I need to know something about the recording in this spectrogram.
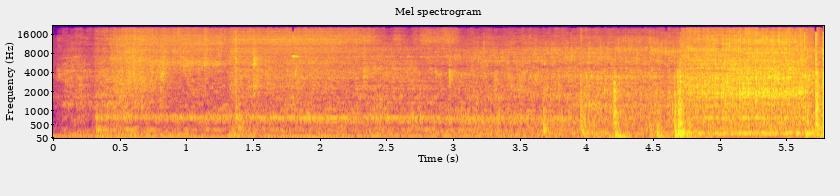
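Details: Bosch WFK2801 washing machine, test wash on 30-degree coloured cottons with 1400 spin, after sitting in a shed: steady rush of water filling the drum with faint clicks and sloshing, nothing odd; inlet valve fills normally.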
